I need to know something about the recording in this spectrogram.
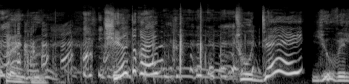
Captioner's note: all laughing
